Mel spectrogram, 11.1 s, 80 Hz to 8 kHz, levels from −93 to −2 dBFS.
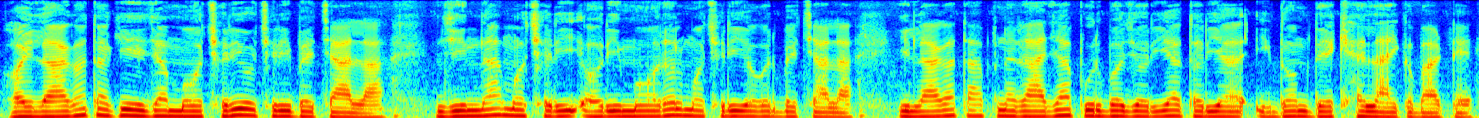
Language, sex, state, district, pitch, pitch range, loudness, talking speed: Bhojpuri, male, Bihar, Gopalganj, 130 Hz, 125-140 Hz, -13 LUFS, 135 wpm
